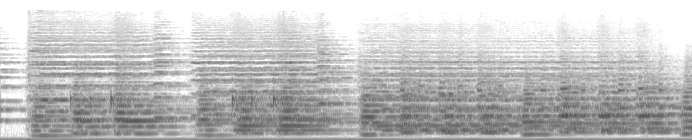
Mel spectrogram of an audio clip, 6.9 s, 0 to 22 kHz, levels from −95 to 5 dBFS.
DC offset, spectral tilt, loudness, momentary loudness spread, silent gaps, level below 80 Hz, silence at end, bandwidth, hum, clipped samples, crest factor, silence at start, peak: 0.2%; -4.5 dB/octave; -35 LUFS; 5 LU; none; -78 dBFS; 0 s; 16 kHz; none; under 0.1%; 16 dB; 0 s; -18 dBFS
